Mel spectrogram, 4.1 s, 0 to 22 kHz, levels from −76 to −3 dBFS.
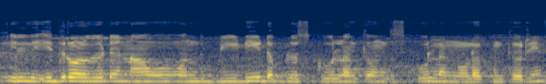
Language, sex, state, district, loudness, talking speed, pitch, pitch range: Kannada, male, Karnataka, Belgaum, -16 LUFS, 175 wpm, 150 Hz, 145-160 Hz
